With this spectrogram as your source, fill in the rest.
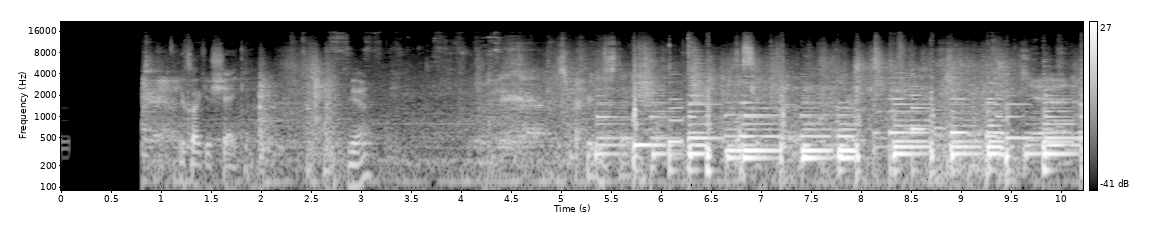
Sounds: Music, Speech

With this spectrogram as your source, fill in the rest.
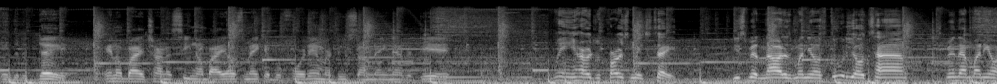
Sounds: Music, Speech

